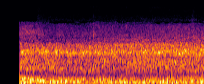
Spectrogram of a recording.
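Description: Steady outdoor street noise with a low, engine-like drone of vehicles. It starts abruptly a moment in and holds level throughout.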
